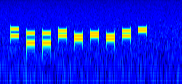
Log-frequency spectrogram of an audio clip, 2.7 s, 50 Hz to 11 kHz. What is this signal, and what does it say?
Multi-frequency trunk signalling (R1, as on North American trunks), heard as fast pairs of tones, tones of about 130 ms. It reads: KP 4493639 ST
